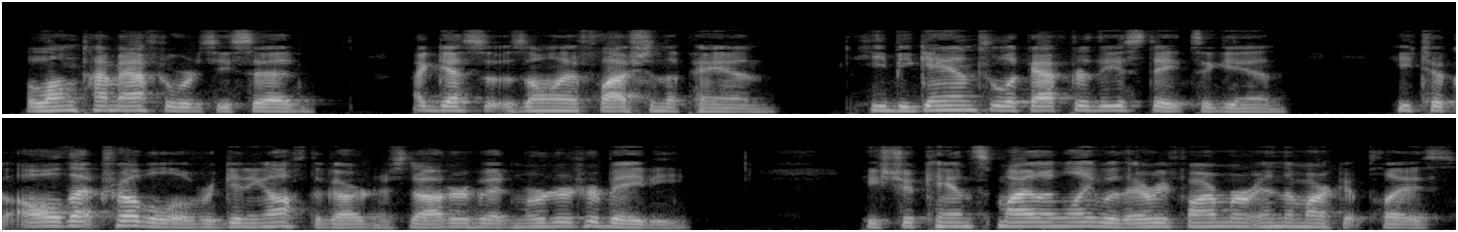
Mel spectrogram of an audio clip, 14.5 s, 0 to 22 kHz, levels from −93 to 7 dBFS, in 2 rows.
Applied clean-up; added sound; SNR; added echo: none; none; none; none.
